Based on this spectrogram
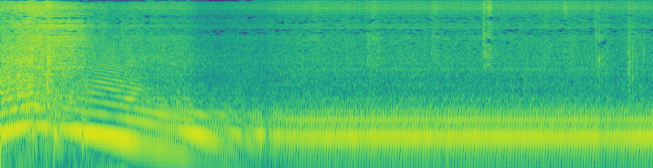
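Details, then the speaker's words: Daihatsu Taruna EFI after tune-up and idle-screw adjustment. A quick rev blip falls back faster than before and settles into a steady, smooth idle with no shake; AFR could still be adjusted. "Coba liatin dulu suara knalpotnya jadi gimana? Lebih responsif nggak? Tuh. Respon yo."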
